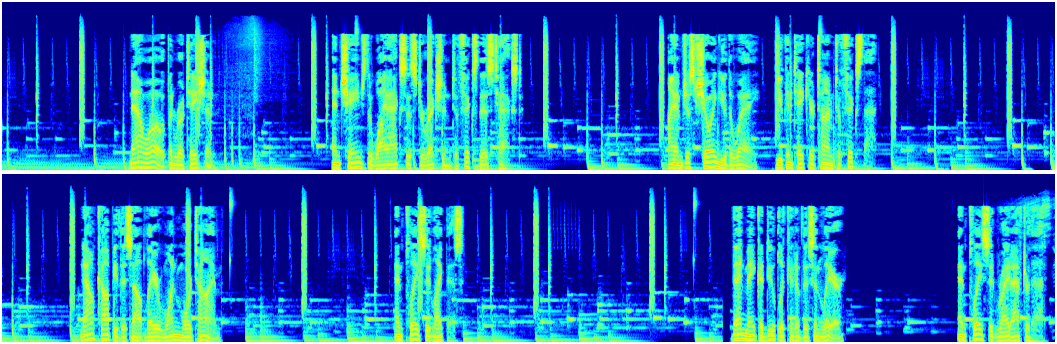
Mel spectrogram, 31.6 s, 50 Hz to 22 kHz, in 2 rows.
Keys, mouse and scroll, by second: 2.4 click, 4.3 space, 4.4-5.0 click, 4.8 space, 6.9-10.1 drag, 14.5 scroll up 1, 14.8-15.1 scroll down 1, 15.1 space, 15.2-15.8 click, 15.6 space, 16.5 click, 18.1 ctrl+d, 19.2-20.4 drag, 27.8 ctrl+d, 28.5-29.4 drag, 30.6-31.5 shift+click.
